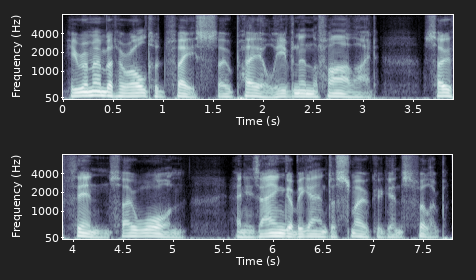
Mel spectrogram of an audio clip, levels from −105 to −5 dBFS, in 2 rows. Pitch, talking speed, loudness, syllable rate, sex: 95 Hz, 175 wpm, -17 LUFS, 5.3 syllables/s, male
